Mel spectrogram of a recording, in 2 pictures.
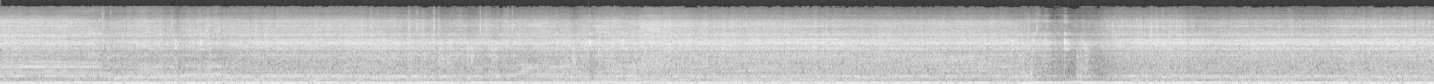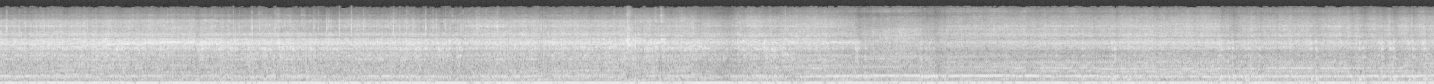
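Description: Demolition derby car's engine running loud, heard from inside the stripped cabin, its revs rising and falling as the car drives, with a brief drop about ten seconds in.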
